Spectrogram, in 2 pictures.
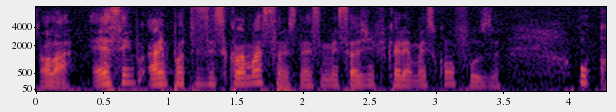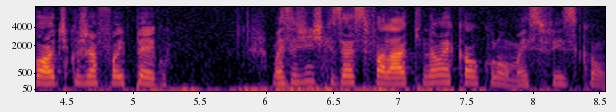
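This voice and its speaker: On a very clean recording against a silent background, the words rush out at a very fast pace. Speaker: programming instructor. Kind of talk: lecture.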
